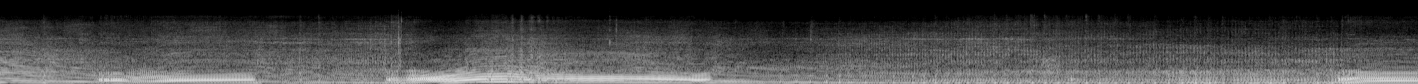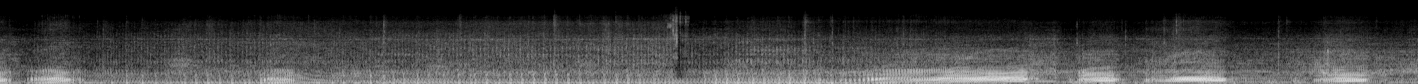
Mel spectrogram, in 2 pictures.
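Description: Beta RR 300 single-cylinder two-stroke enduro engine revving up and falling back in repeated throttle bursts, over a lower steady engine note between them. Two longer rev-ups come in the first seven seconds, shorter blips follow at intervals, and a quick run of blips comes near the end.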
